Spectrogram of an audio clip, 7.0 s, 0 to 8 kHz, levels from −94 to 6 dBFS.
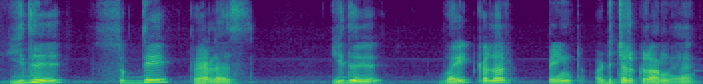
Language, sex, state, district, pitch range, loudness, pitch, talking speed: Tamil, male, Tamil Nadu, Nilgiris, 145-200 Hz, -17 LUFS, 175 Hz, 70 wpm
